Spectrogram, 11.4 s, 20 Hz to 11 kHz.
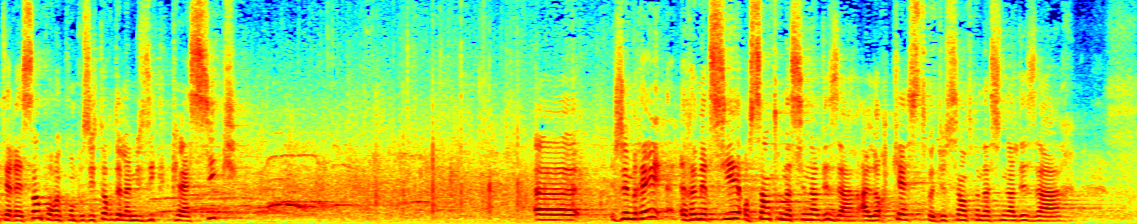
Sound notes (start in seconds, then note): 1.9 speaking French; 7.1 applause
